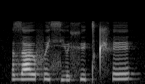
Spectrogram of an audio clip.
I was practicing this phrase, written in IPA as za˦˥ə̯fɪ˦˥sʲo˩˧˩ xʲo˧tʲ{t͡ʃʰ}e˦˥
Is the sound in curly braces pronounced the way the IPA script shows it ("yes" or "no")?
yes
